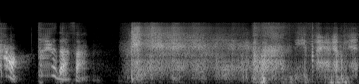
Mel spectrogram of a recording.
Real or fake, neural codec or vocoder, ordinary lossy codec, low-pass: fake; codec, 16 kHz, 0.7 kbps, FocalCodec; none; 7.2 kHz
